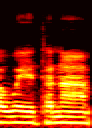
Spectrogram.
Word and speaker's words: เวทนา: ปัจจัย จึง มี เวทนา อ่าน ว่า เวทนา ไม่ ใช่ เวทนานะ ถ้า เวทนา นั่น ก็ คือ สมเพช เวทนา น่า สลด อด หู่ หัว ใจ นะ สมเพช เวทนา แต่ เวทนา ตัว นี้ แปล ว่า ความ รู้ สึก ความ รู้ สึก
